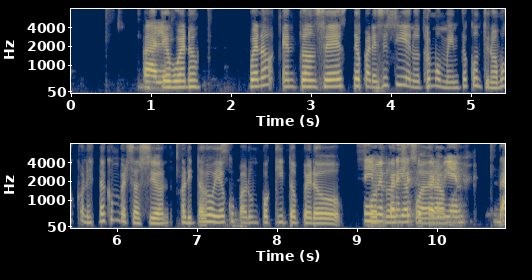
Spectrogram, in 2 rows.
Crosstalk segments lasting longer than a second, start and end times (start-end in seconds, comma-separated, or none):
9.0-10.3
